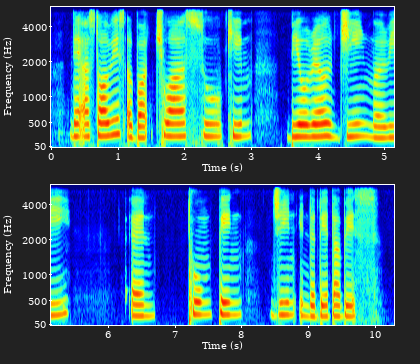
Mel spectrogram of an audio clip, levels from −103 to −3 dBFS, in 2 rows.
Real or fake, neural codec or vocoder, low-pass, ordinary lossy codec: fake; codec, 24 kHz, 3.1 kbps, DualCodec; 5.4 kHz; none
